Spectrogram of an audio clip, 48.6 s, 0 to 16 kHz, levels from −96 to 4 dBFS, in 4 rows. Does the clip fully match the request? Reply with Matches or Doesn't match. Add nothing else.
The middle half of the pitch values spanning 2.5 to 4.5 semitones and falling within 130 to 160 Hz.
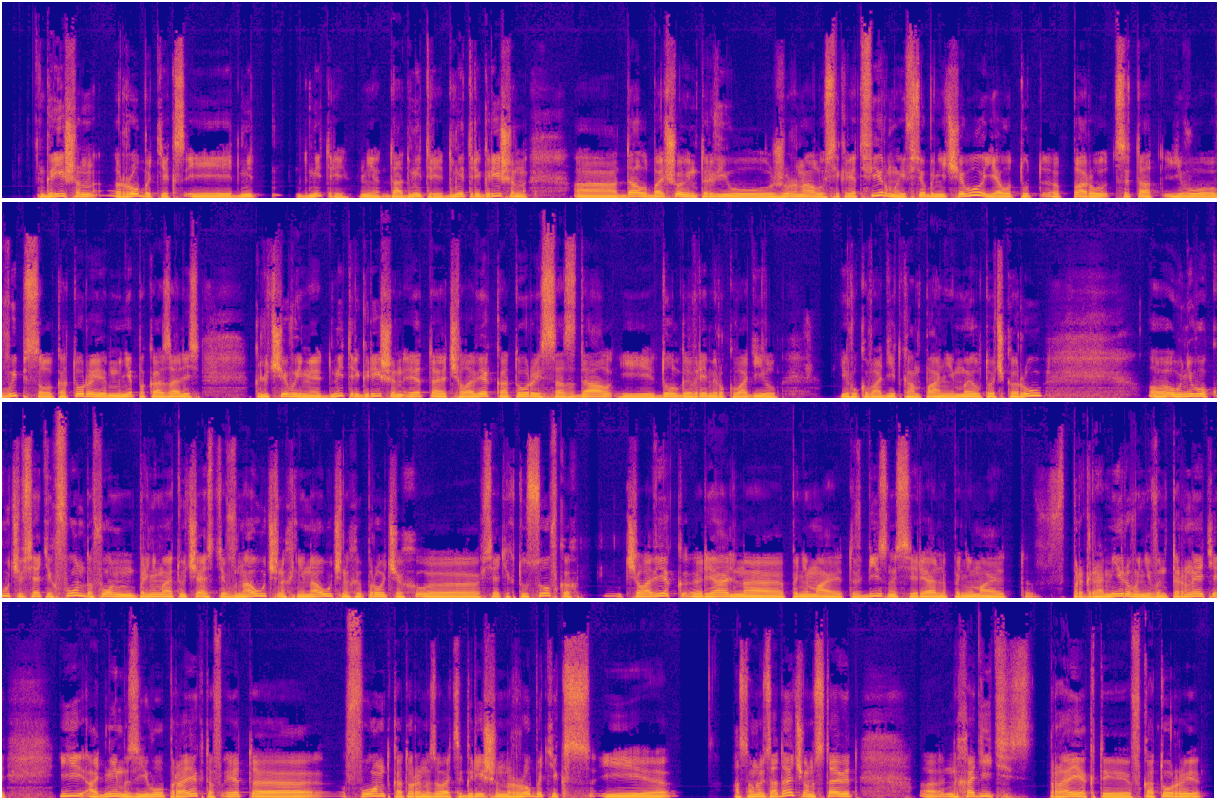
Matches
